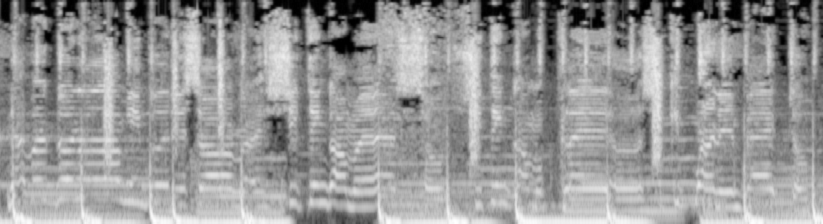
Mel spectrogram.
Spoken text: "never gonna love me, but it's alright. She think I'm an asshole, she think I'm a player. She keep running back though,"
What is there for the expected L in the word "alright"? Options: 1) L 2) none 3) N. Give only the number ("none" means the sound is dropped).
1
